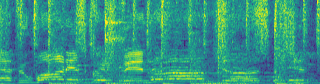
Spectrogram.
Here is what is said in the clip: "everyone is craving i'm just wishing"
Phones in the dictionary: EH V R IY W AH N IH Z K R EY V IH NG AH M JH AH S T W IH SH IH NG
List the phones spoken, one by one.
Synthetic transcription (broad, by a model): EH V R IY W AH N IH Z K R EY IH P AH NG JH AH S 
